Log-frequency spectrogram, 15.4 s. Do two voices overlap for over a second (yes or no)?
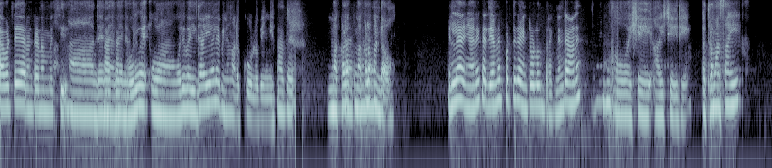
no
